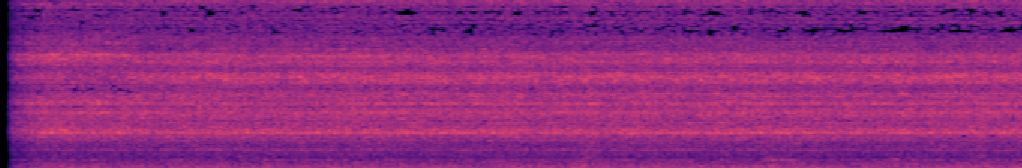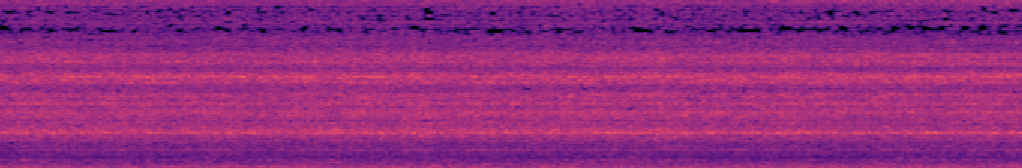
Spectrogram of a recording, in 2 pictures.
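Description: A machine running steadily: a continuous loud hiss and whir with several steady tones and a low hum, unchanging throughout.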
